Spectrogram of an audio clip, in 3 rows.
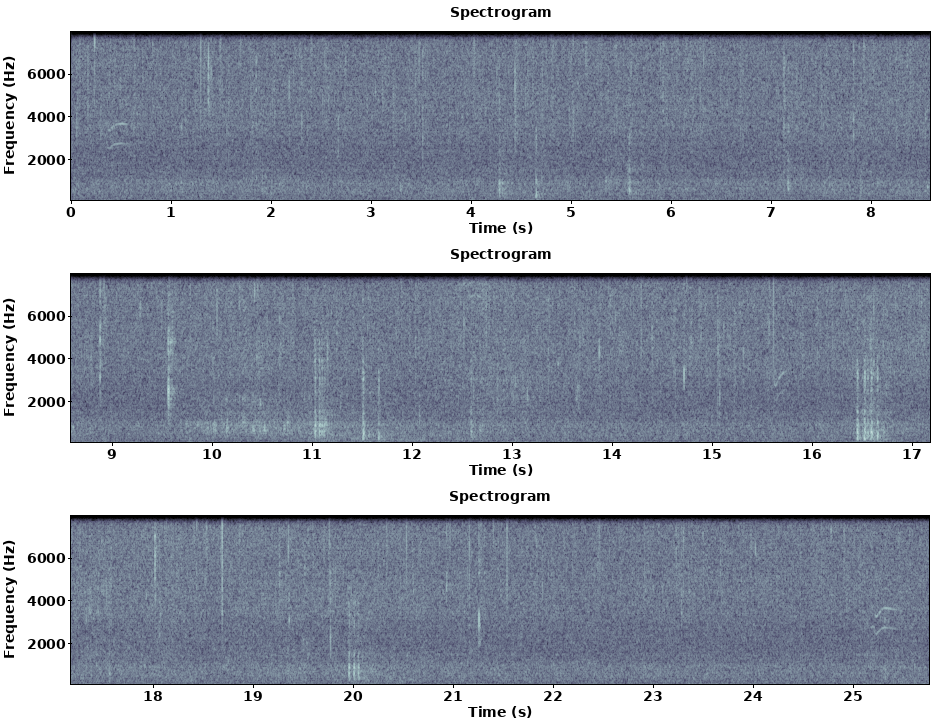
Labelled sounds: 0.4	0.6	killer whale, 2.5 to 2.8 kHz
25.2	25.5	killer whale, 2.4 to 3.7 kHz

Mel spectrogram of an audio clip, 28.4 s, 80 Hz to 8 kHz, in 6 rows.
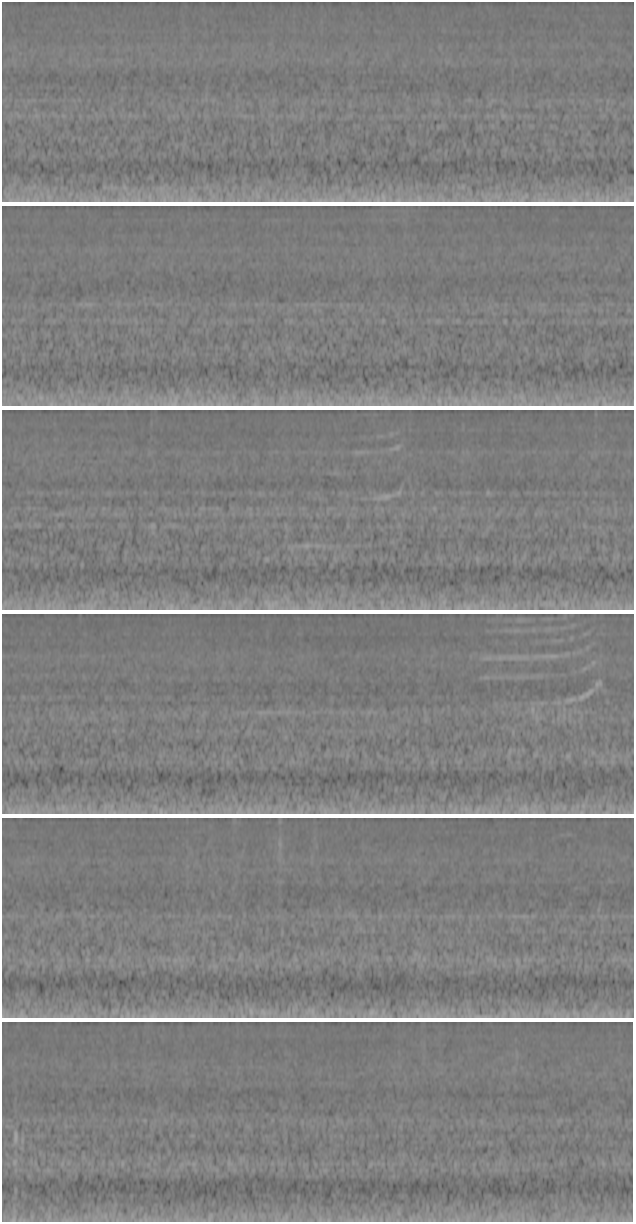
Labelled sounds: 17.7	18.5	killer whale, southern resident, 3.0 to 4.4 kHz

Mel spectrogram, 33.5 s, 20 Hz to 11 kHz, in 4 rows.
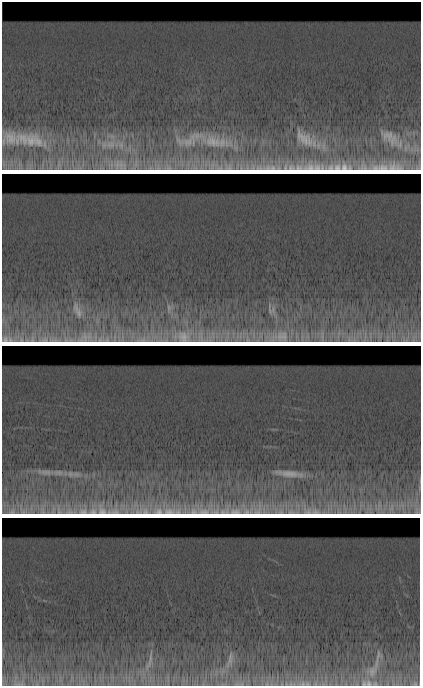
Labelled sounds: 16.9	17.3	humpback whale, 2.2 to 3.9 kHz
22.0	22.9	humpback whale, 1.4 to 3.6 kHz
25.7	26.2	humpback whale, 2.1 to 3.5 kHz
30.3	30.7	humpback whale, 2.3 to 5.6 kHz

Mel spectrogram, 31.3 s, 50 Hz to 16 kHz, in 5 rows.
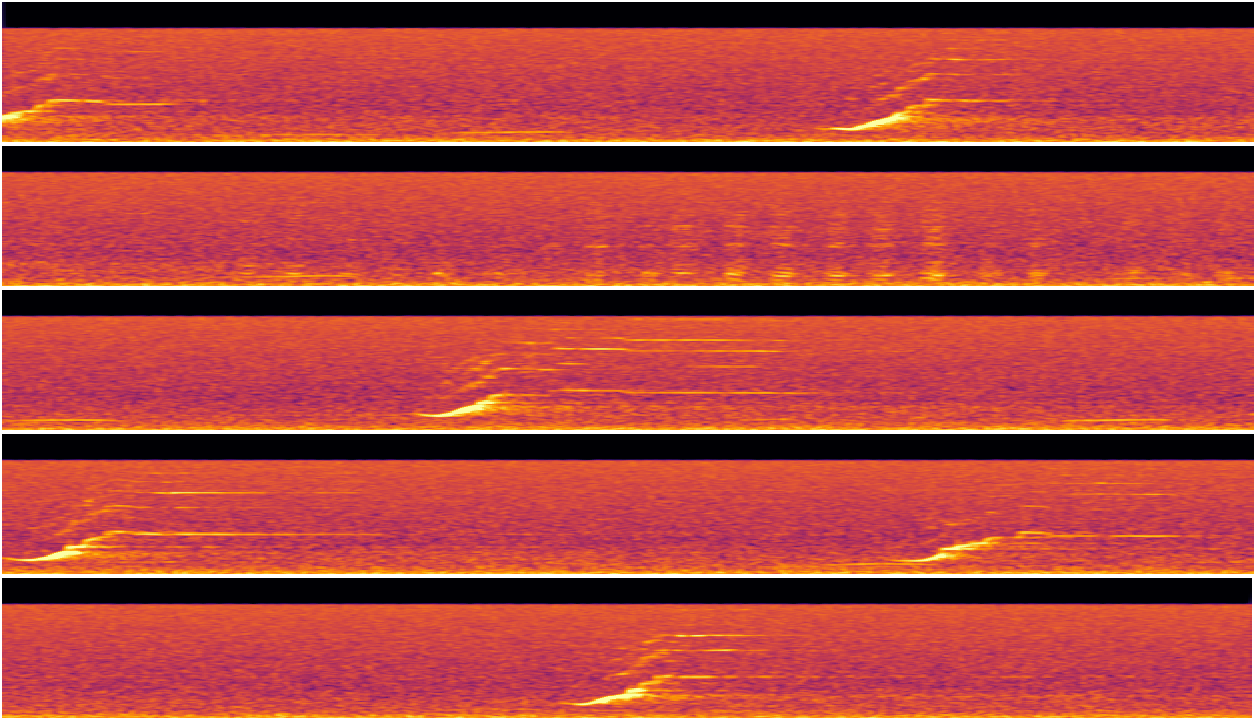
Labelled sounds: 0.0	0.9	humpback whale, 0.80 to 4.3 kHz
4.5	4.9	humpback whale, 0.80 to 3.6 kHz
14.9	16.5	humpback whale, 0.80 to 7.3 kHz
19.1	20.6	humpback whale, 0.80 to 3.4 kHz
23.5	24.7	humpback whale, 0.80 to 4.3 kHz
28.2	28.7	humpback whale, 0.80 to 2.4 kHz
29.3	29.8	humpback whale, 3.3 to 3.6 kHz

